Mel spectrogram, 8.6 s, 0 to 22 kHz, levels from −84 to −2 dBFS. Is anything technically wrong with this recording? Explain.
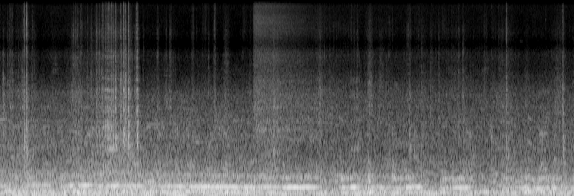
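No, nothing is technically wrong with this audio.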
